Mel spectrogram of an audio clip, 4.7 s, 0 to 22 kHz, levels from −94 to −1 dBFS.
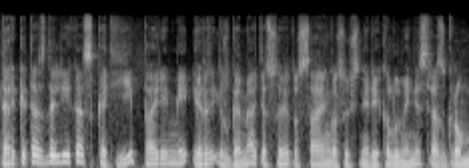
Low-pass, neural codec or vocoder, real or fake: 14.4 kHz; none; real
